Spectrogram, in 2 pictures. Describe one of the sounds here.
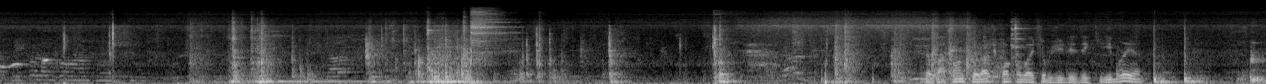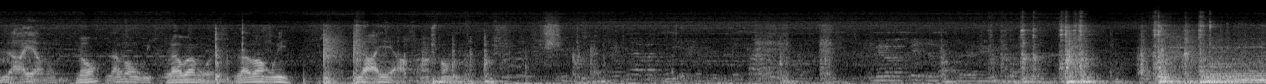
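Metal tools clink and knock against a wheel.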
